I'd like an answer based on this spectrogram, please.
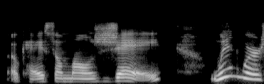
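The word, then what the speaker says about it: manger: verb like maljee okay the g remember in french is pronounced j okay so mol jay when we're saying all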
